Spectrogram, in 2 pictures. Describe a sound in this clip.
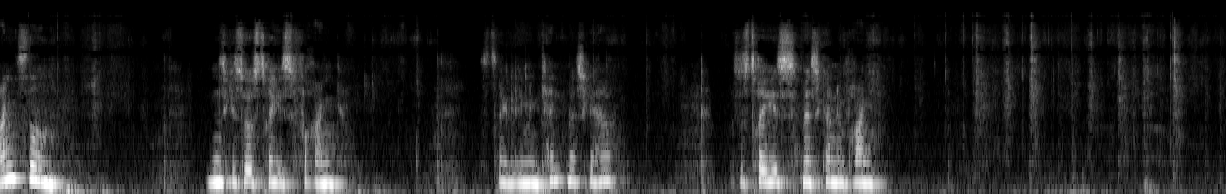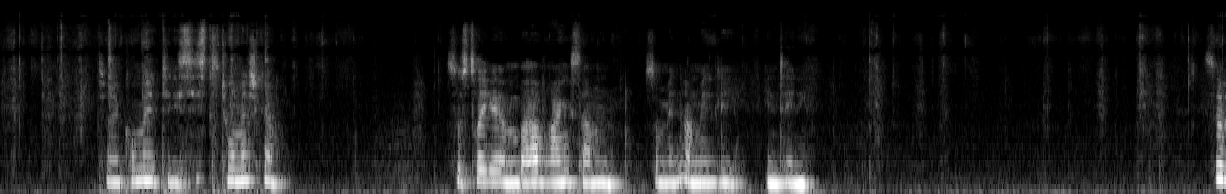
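Wooden knitting needles click and tap softly against each other.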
